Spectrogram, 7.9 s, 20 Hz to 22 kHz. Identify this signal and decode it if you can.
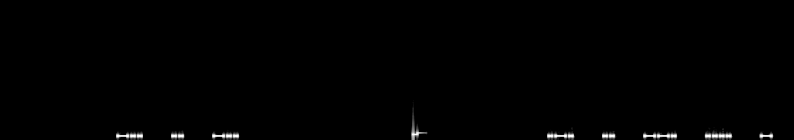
Morse code, heard as a keyed tone, about 34 wpm, spaced as for 20 wpm, 700 Hz. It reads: DID RIGHT
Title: 3x Character Spacing - Top 300 Words - 35wpm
